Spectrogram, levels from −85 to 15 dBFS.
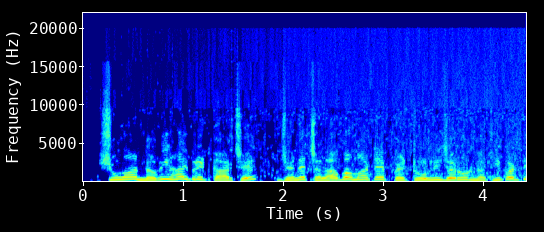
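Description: From the first moment to the end, the speech carries overdone noise removal. A noise reducer set far too aggressively has pulled individual frequency bands down or out wherever they sat close to its idea of the noise floor, and the softer parts of the voice went along with them. Gaps fall to near silence flecked with twinkling specks. Plain low-level hiss or a steady hum would stay put, but this residue flickers band by band.

Layered over that for the whole clip is Opus voice compression, running in the hybrid arrangement: a linear-prediction speech coder carries the lower band, and a transform layer fills in above 8 kHz. The damage is plainly audible. The voice takes on a hoarse, slightly robotic edge from coarsely coded excitation, which fits a bitrate around 16 kbps. It can be told apart from lower-rate narrowband coding because the top end is not cut off. Content reaches up to about 20.1 kHz, so this is roughness rather than a muffled, band-limited sound.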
